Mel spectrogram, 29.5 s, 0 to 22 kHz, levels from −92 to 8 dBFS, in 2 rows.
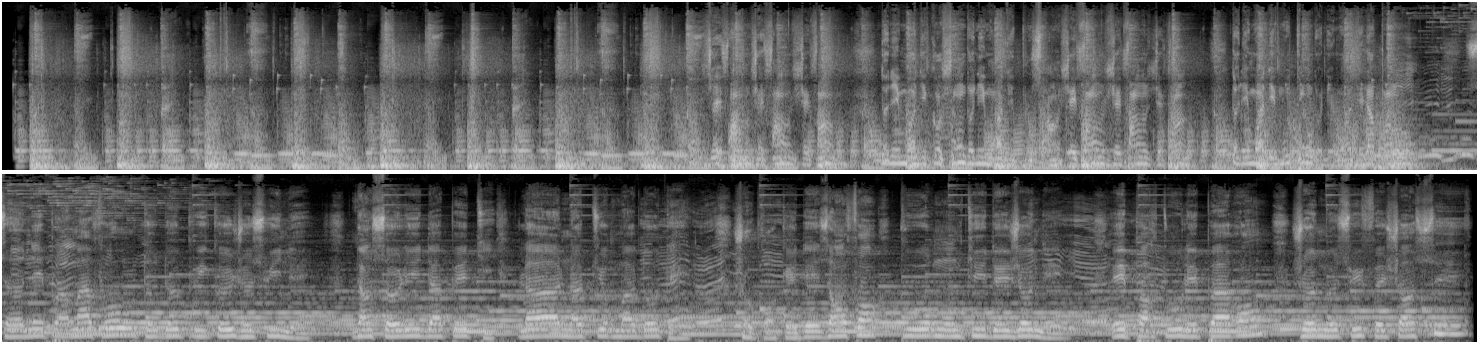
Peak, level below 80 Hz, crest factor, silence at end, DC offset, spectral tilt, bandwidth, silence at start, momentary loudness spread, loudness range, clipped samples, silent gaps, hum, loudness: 0 dBFS; -30 dBFS; 16 dB; 0.05 s; under 0.1%; -5 dB/octave; over 20 kHz; 0.1 s; 6 LU; 2 LU; under 0.1%; none; none; -18 LUFS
